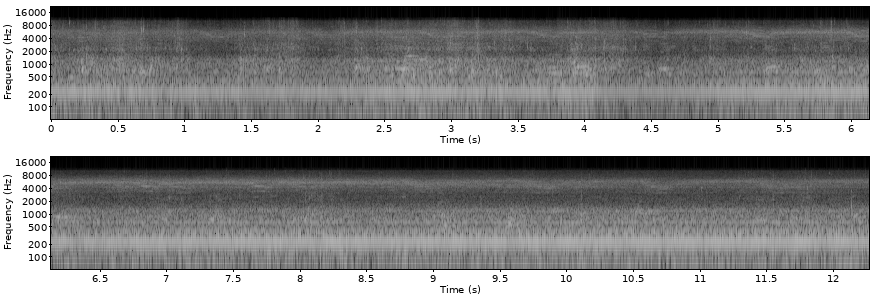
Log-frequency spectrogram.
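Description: Swimmer's strokes splashing through pool water for the first few seconds, over a steady mechanical hum that runs throughout.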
